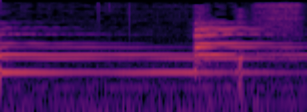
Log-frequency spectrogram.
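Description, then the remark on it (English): A clock strikes the hour with deep, resonant bell tones, each stroke ringing out over a long humming sustain, the blows coming at a slow, uneven pace with no voices. “It seems like that clock is striking my doom.”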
